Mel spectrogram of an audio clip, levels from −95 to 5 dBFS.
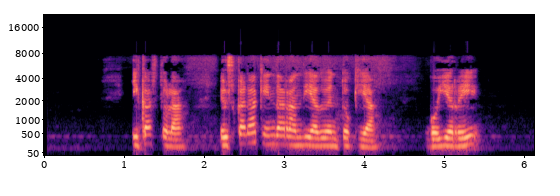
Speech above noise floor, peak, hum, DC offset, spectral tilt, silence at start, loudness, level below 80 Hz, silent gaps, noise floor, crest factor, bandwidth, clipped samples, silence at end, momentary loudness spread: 53 dB; 0 dBFS; none; under 0.1%; -3 dB/octave; 1.1 s; -14 LUFS; -64 dBFS; none; -66 dBFS; 16 dB; 8 kHz; under 0.1%; 0.7 s; 6 LU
